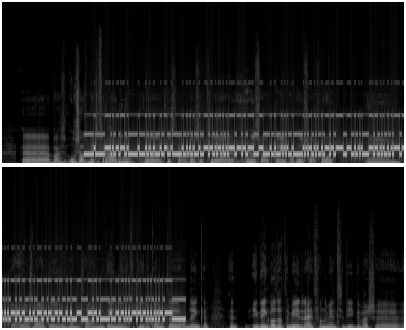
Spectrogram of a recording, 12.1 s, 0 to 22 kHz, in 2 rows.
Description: RTTY (45.45 baud, 850 Hz shift), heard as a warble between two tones, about 1800 Hz centre. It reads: K2JQ DE OM6SF TNX FER CALL. UR RST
